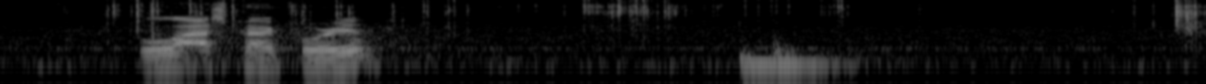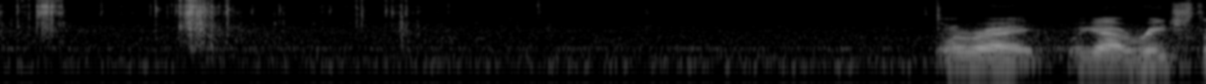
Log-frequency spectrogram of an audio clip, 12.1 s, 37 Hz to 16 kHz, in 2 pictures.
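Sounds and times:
foil wrapper crinkling: 0.5s - 4.2s, 5.5s - 8.8s
scissors cutting foil wrapper: 5.7s - 8.2s.

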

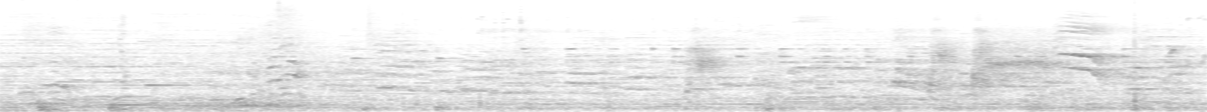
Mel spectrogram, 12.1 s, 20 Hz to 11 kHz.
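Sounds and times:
background music: 0.0s - 12.0s
children playing and calling out: 0.2s - 12.0s
child's high voice: 10.4s - 11.2s.

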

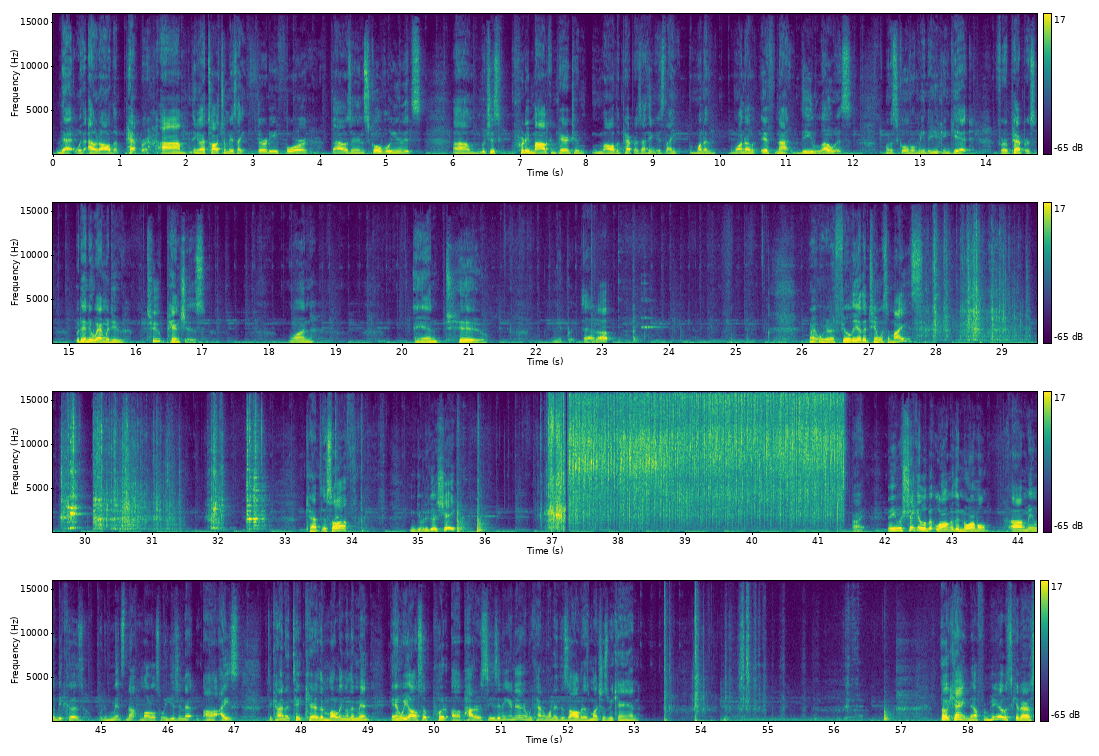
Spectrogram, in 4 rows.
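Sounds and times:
ice cubes clattering into metal tin: 27.7s - 32.8s, 36.9s - 41.4s.

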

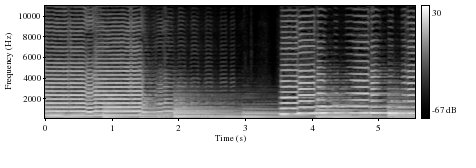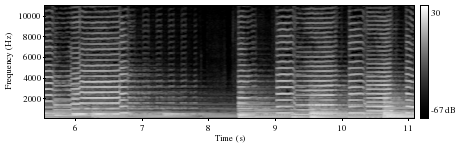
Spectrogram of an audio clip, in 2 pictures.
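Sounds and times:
piano accompaniment: 0.0s - 11.0s
saxophone melody: 0.0s - 11.0s.

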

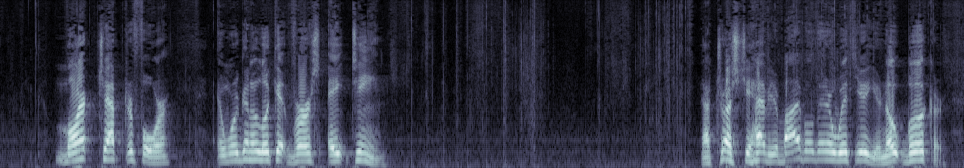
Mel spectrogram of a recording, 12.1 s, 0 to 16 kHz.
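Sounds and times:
thin pages rustling: 4.9s - 11.0s.

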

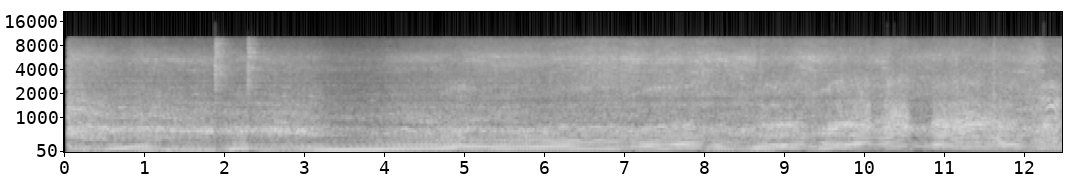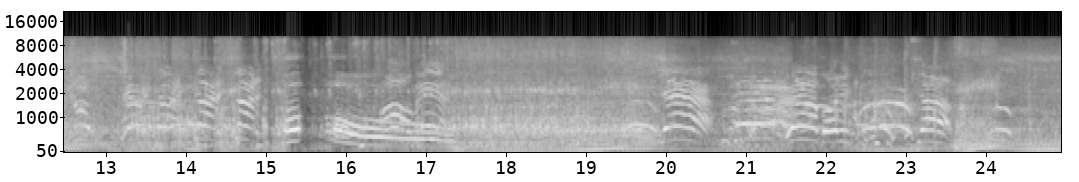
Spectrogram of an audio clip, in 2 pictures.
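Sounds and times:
engine revving under load: 0.0s - 24.9s
people shouting: 12.1s - 14.9s, 19.4s - 23.4s, 24.0s - 24.5s.

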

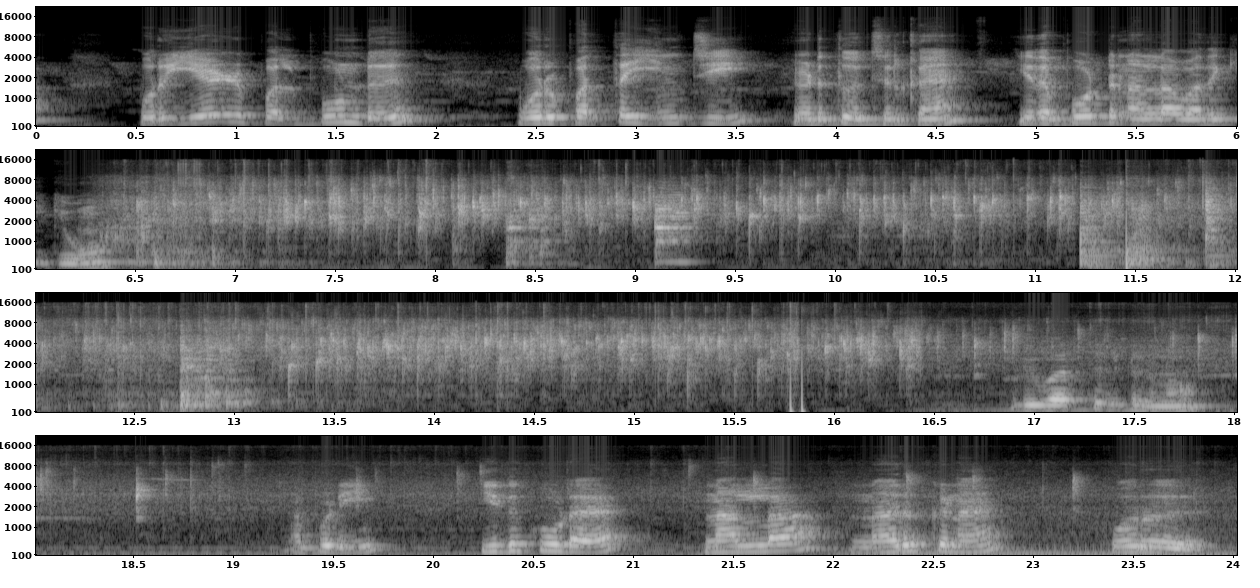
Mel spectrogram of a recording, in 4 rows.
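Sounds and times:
chillies and garlic frying in oil: 6.3s - 24.0s.

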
